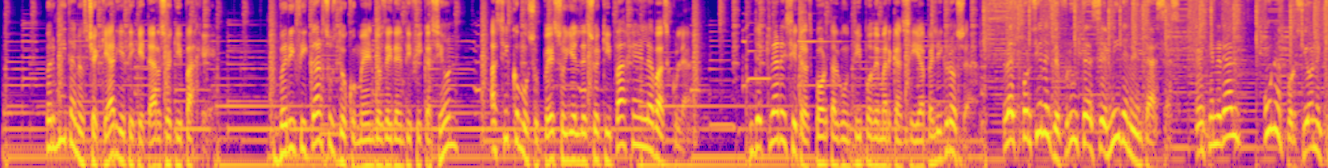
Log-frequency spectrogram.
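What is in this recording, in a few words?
elearning Latin Spanish Español neutro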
